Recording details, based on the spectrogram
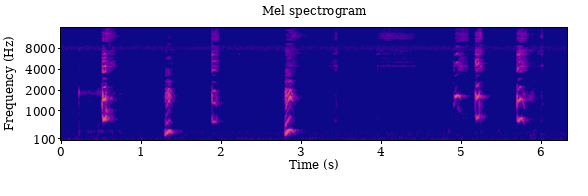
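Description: A Yorkshire Terrier gives short, high yips and whiny vocalizations in irregular bursts.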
